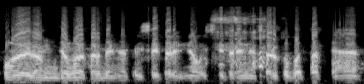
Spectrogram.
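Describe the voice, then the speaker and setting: Brief: man, insistent and coaching, low flat voice, dry and sharp. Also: moderate pace, vocal fry, dry recording, rough recording. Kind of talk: private phone conversation.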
